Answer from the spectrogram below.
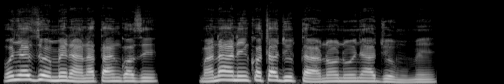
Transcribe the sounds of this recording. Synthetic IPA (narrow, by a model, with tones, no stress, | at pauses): o˦ɲe˦zo˦˨m̩˨me˦na˨a˨na˦ta˦ŋ̩˦ɡɔ˦zɪ˦ | ma˨naː˦˨nɪ˦ŋ̩˦kɔ˦t͡ʃa˦d͡ʒu˦p̚ta˨ɾa˨nɔ˦nʊ˦o˦ɲe˦a˦d͡ʒo˨mu˨me˦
